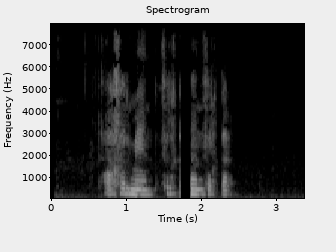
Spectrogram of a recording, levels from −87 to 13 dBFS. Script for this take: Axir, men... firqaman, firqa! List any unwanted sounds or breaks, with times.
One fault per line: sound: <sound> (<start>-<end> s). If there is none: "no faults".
sound: dropout (1.7-1.8 s)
